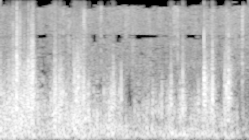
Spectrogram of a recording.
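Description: Strong wind in a snowstorm buffeting the microphone: a loud, gusty rumble.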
